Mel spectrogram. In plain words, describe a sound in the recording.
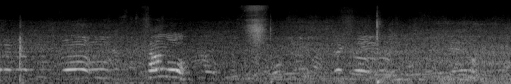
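Young players shout to each other across an open outdoor pitch.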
